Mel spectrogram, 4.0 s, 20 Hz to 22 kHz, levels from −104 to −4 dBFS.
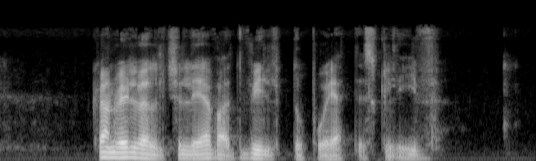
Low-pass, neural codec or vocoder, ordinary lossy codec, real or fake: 10.8 kHz; none; Opus, 32 kbps; real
